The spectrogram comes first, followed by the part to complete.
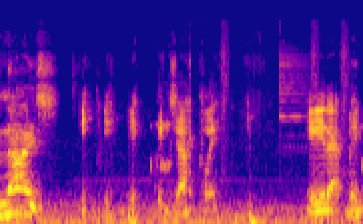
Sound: chuckles

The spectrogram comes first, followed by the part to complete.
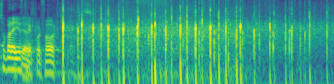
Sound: applause

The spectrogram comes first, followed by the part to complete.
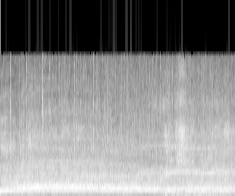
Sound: crowd cheers

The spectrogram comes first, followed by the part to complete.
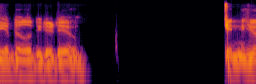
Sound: silence

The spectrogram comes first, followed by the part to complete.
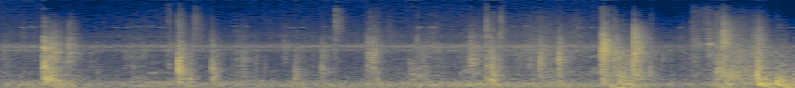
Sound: door creaks; insects trilling

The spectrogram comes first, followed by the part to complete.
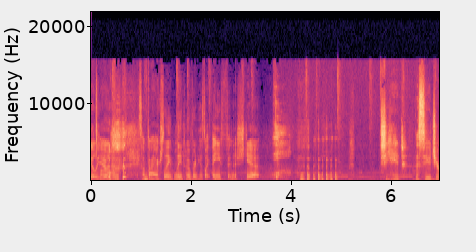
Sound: both giggle

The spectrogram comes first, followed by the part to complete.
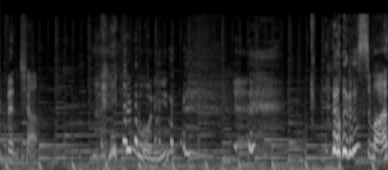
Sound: laughing

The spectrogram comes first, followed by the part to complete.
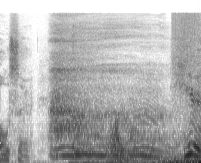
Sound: sound whooshing

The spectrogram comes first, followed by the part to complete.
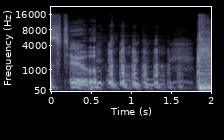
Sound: both laugh

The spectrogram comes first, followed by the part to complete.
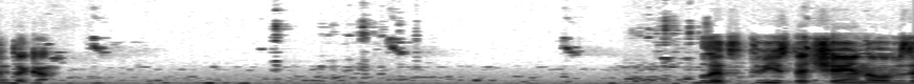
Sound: birds chirping

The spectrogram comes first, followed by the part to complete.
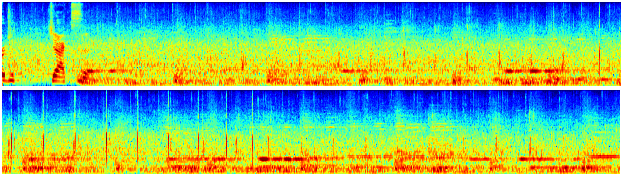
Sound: applause; upbeat jazzy music

